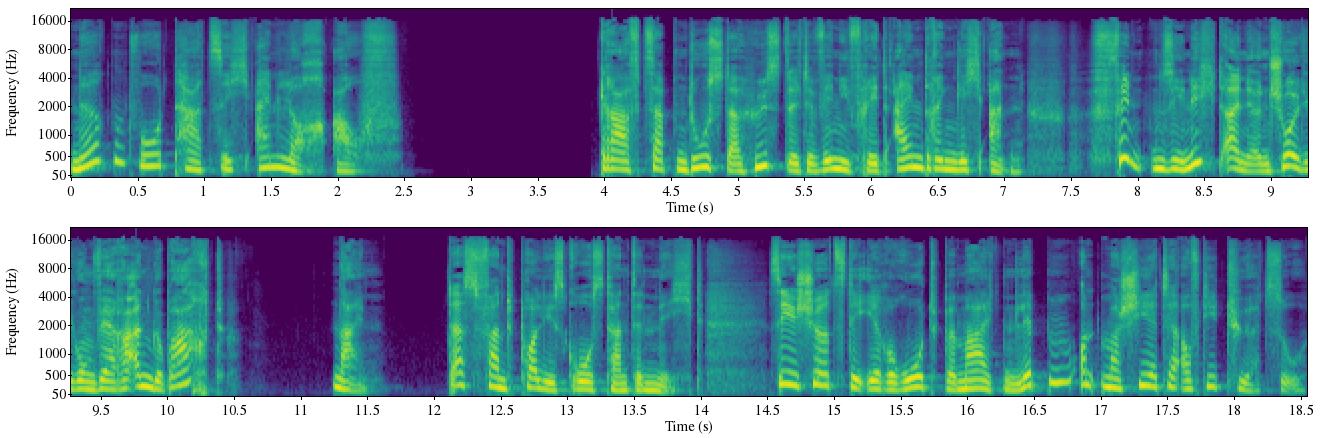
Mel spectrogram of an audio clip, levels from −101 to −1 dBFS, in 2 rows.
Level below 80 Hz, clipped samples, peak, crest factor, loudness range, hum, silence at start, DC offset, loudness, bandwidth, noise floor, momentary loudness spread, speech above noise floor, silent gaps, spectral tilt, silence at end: -56 dBFS; under 0.1%; 0 dBFS; 12 dB; 5 LU; none; 0 s; under 0.1%; -13 LUFS; 17.5 kHz; -78 dBFS; 10 LU; 65 dB; 2.76-2.93 s, 3.01-3.90 s; -5 dB/octave; 0 s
